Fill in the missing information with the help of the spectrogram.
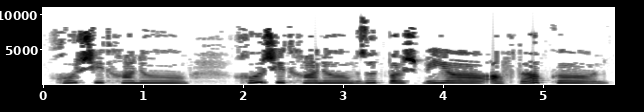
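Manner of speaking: high singsong summons; calling out together. A narrator's reading. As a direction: call to the sun like a crowd of children. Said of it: "با همدیگه خورشید خانم رو صدا زدن".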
